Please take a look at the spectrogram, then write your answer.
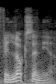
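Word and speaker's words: φιλοξενία: Am I pronouncing that word basically right? In more modern Greek, it's called philoxenia, which means hospitality. Oh, philoxenia. Yep. Like Philios. Exactly, meaning friend.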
